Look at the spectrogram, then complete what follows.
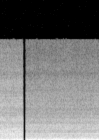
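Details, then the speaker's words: Intellivent water heater draft inducer (vent) fan, checked by holding a candle at the fresh-air inlet; the fan sucked the flame out. Smooth, steady low whoosh and hum with no rattle or squeal after a brief dropout. Fan works normally. "when this fan unit turns on you will notice that plane in fact it sucked the flame right out that means this unit is working good like it should"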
